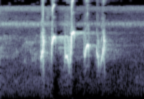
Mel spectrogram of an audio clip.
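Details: Streak-eared bulbul lure song used in trapping, a rapid phrase of about six bubbly, slurred notes wavering between mid and high pitch, over a constant faint high tone.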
